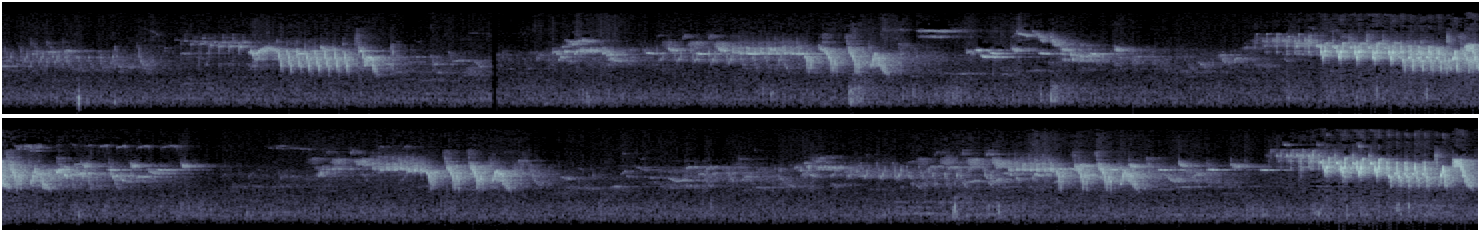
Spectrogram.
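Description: Birds singing: phrases of rapid trills, each a second or two long, recurring every few seconds over a faint steady hiss.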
